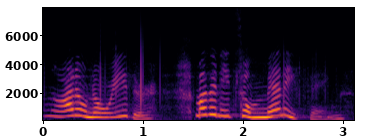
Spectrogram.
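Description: An eager, girlish teenage daughter, extremely high in pitch with lively swoops. She sounds earnest in classic radio sitcom style, on a dull vintage recording. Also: moderate pace. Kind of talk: 1940s radio sitcom acting.

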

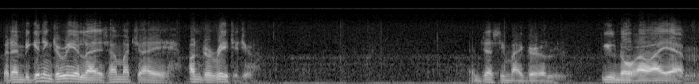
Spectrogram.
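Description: A man's voice: on the low side, moderate pace, lightly acted. An actor playing a stubborn, selfish middle-aged father in an old-time radio soap, blustering and self-justifying in an emphatic way. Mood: confiding, dismissive. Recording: noisy vintage radio drama recording.

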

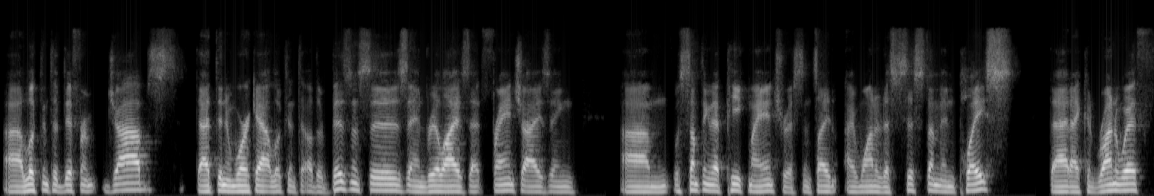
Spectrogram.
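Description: A man's voice: lowish voice, fairly even intonation, moderate pace, no echo, clean studio sound. A man whose first language was Italian, a franchise coach telling his background in a casual interview, with many fillers and restarts. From New Jersey, USA. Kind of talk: casual interview over video call.

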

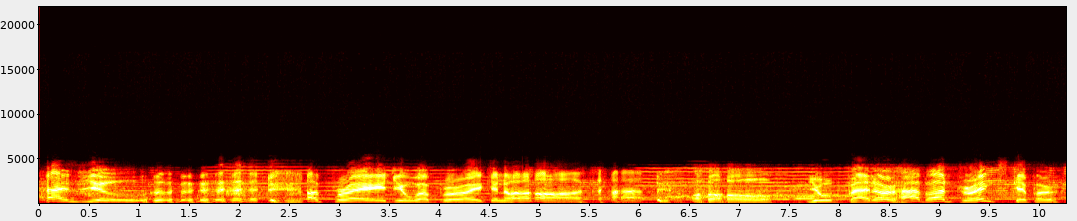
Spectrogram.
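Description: An actor playing a brash, hearty first mate in an old radio seafaring adventure, given to bluff banter. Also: male voice, a little high, extremely slow. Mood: teasing. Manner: hearty, bantering, barks orders. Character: brash, hearty, teasing male first mate on sailing ship. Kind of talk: 1940s radio adventure acting. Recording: muffled old radio recording with music.

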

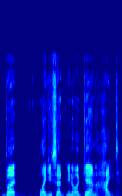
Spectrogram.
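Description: A man with a low voice co-hosts a sports show. He gives conversational analysis, feeling his way through sentences with many verbal fillers. The sound is close and dry. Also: steady tone, moderate pace, fairly bright tone, dry recording.

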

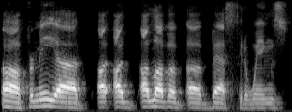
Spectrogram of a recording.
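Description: A man's voice: medium pitch, fairly even intonation, moderate pace, a little mellow, smooth. A man giving casual, opinionated sports analysis as an interview guest, in an informal conversational way. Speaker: guest, soccer play-by-play announcer.

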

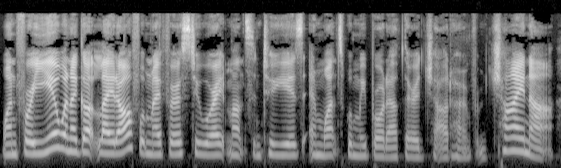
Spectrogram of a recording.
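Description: Lively laughing woman podcast host. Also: mid-range voice, a little fast, no room sound. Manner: animated, laughing, reads listener letters aloud. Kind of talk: casual chat.

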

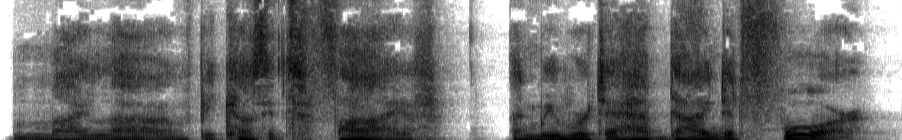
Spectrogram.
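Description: A man voicing a fond, earnest young Victorian husband who gently reproves and reasons, in a storybook reading. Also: on the low side, slow, breathy edge, heavily acted. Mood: tender, prodding.

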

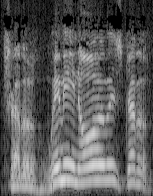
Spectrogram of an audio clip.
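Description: An actor playing a bulky, ponderous, grumpy genius detective, pompous and sardonic, in a 1940s radio drama. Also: male voice, high voice, lively intonation, a little slow, vocal fry, heavily acted. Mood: sardonic, dismissive.

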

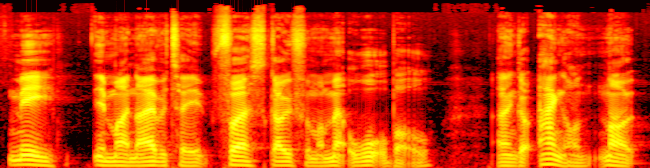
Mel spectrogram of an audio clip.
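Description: A man's voice: sits low, moderate pace. A man from England telling a travel story on a podcast as a guest, acting out the people he quotes. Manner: animated, acts out quoted people in his stories. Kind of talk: casual storytelling.

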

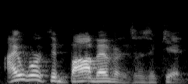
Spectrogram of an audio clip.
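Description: A man's voice: medium pitch, sing-song, moderate pace, breathy edge, lo-fi sound. A middle-aged American man co-hosting a talk show, griping casually and emphatically, with some swearing. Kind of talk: casual, opinionated chat.

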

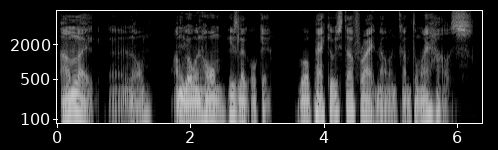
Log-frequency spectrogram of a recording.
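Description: A man's voice: lowish voice, a little slow, vocal fry, a little mellow, slightly rough, dry recording, studio quality. A man in his forties from South Sudan, a guest in an interview, telling his own story earnestly and acting out what others said to him. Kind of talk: personal testimony in interview.

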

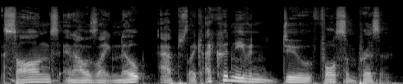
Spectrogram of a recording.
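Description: A man with a low voice talks in a lively, storytelling way. He acts out the lines of the people in his stories. The chat is casual and quick. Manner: animated storyteller, acts out quotes.

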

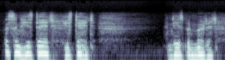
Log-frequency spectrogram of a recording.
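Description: An actor playing a distraught, evasive murderer under police questioning in 1950s radio drama, speaking haltingly and repeating himself. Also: male voice, mid-range voice, fairly even intonation, warm tone, slightly rough. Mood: anguished confession. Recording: dull vintage radio recording.

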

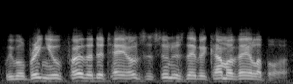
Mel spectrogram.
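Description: An actor plays a wartime-era radio newsman delivering an urgent bulletin. His middle-pitched voice is formal and measured. The sound is that of a dull old broadcast. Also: close to an everyday voice. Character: urgent, formal 1940s radio news announcer. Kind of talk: 1940s radio news bulletin acting.

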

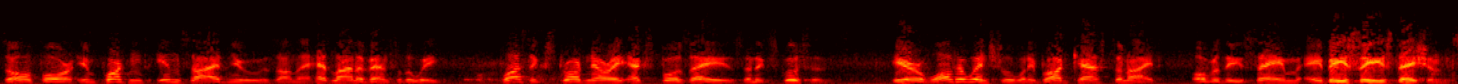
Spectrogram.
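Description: A man's voice: fairly high pitch, very animated, moderate pace, lo-fi sound. An American man announcing in an old-time radio promotional style, emphatic and polished. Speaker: network announcer. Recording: noisy, band-limited old radio recording.

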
